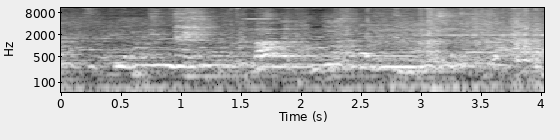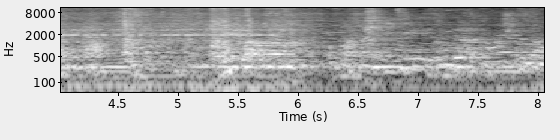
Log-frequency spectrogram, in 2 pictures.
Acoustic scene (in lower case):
cafe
